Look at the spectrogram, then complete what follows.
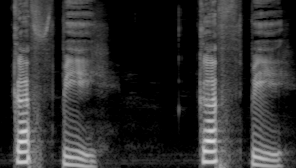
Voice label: "kvrpe", muscogee

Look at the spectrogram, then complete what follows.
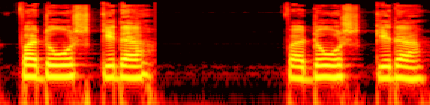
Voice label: "fvtosketv", muscogee

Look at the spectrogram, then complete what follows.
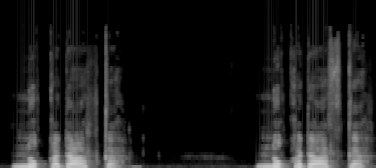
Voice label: "nok vtarkv", Muscogee

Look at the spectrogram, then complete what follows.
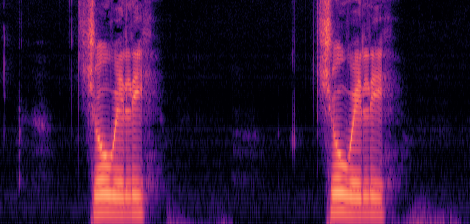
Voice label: "co-ele", muscogee

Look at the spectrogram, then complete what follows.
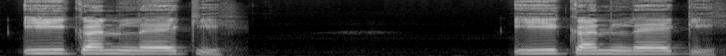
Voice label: "ekvn like", muscogee; Mvskoke Words with Voicing Consonants; Martin, Jack B., and Margaret McKane Mauldin. 2023. A Dictionary of Creek/Muskogee; SIL International

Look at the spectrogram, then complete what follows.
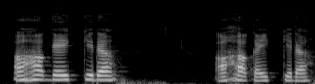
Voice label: "vhvkihketv", Muscogee

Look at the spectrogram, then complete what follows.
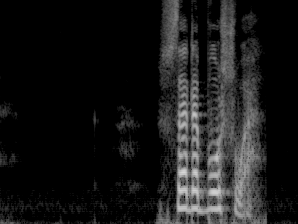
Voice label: "svtv puswv", Muscogee

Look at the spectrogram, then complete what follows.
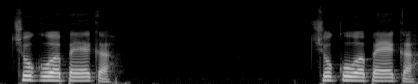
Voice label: "cuko vpikv", Muscogee

